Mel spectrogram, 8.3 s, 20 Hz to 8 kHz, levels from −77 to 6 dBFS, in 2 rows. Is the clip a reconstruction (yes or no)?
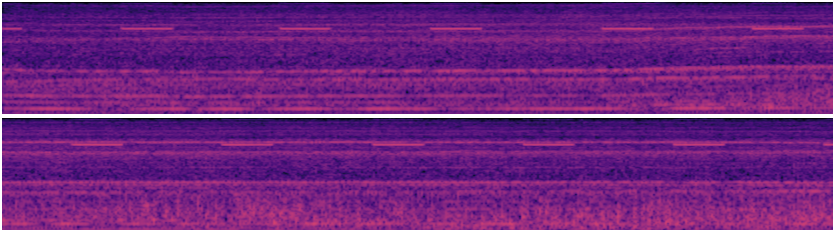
no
